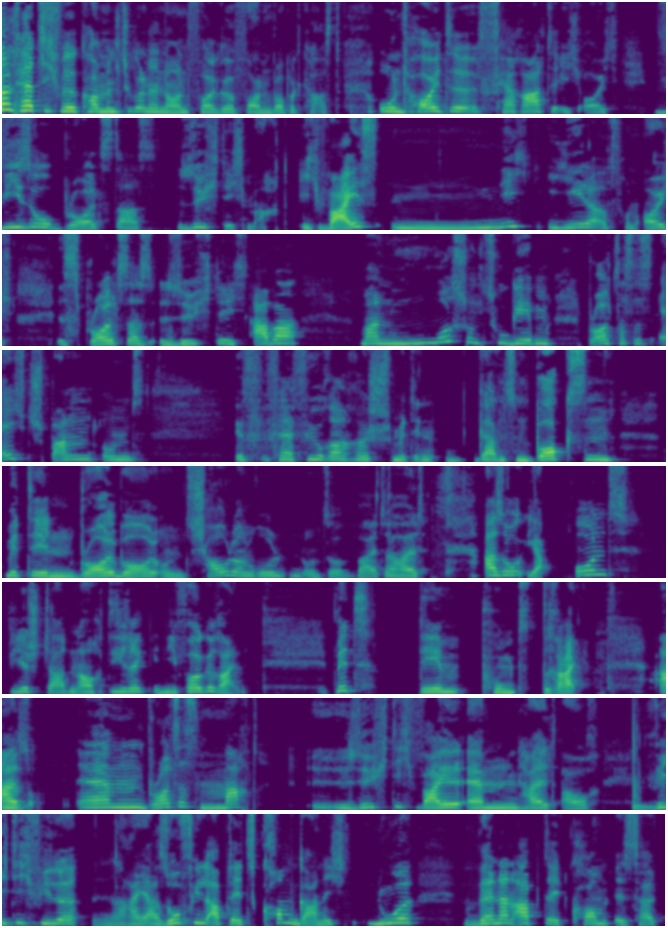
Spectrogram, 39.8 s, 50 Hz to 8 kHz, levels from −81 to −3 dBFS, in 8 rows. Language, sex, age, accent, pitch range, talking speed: German, female, 10-29, German, 225-265 Hz, 145 wpm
